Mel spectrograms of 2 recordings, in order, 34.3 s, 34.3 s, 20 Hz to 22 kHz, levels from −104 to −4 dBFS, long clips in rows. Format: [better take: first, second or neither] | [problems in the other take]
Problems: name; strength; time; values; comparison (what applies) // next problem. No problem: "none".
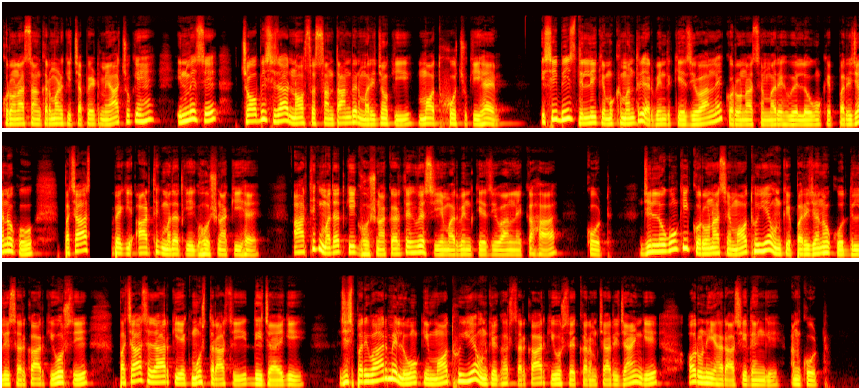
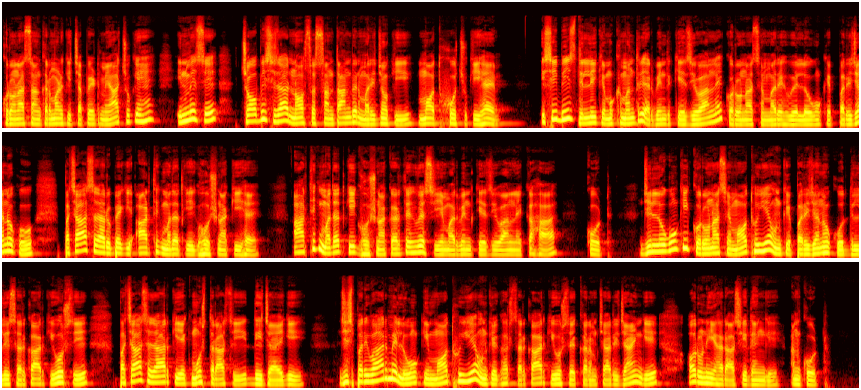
second | audio cutting out; at 13 s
